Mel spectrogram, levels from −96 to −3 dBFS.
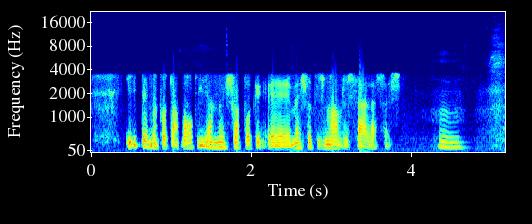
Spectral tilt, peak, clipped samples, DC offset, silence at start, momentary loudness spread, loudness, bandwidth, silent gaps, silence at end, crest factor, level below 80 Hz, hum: -7.5 dB/octave; -16 dBFS; under 0.1%; under 0.1%; 0.05 s; 15 LU; -34 LUFS; 11 kHz; none; 0 s; 20 dB; -70 dBFS; none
